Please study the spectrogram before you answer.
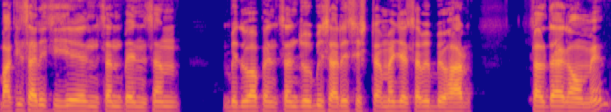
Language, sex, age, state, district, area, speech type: Hindi, male, 45-60, Uttar Pradesh, Bhadohi, urban, spontaneous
